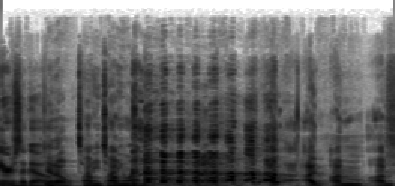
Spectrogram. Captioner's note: laughing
